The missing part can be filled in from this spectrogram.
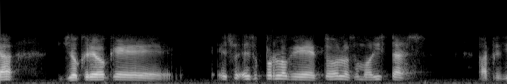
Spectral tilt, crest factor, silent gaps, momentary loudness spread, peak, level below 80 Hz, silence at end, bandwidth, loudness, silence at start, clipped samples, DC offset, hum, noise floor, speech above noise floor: -7.5 dB/octave; 20 dB; none; 15 LU; -2 dBFS; -52 dBFS; 0 s; 4.4 kHz; -21 LUFS; 0 s; under 0.1%; under 0.1%; none; -51 dBFS; 30 dB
